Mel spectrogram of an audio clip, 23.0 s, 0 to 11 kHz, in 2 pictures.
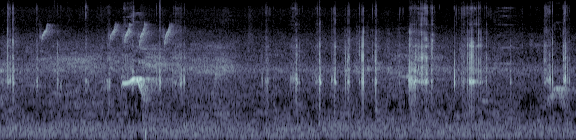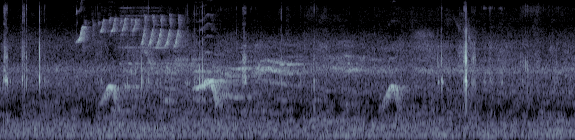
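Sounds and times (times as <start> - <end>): birds chirping: 0.0 - 23.0.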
